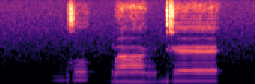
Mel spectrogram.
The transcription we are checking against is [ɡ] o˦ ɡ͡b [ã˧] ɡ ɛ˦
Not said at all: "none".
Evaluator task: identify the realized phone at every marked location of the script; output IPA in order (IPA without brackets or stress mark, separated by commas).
ɡ, ã˧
